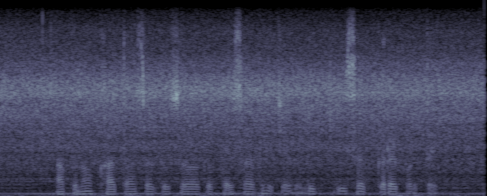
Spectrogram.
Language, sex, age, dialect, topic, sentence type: Maithili, male, 18-24, Angika, banking, question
